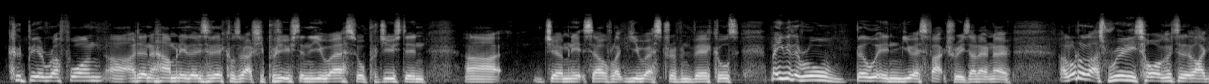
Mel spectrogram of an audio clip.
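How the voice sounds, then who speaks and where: A man's voice: medium pitch, a little mellow, no echo. A man giving a rambling, casual political opinion monologue from his car, full of fillers and asides. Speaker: political commentary vlogger.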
